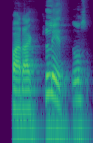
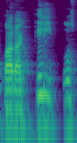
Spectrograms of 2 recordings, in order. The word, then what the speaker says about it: paracletos: Es la misma palabra, paracletos o paraclitos, como usted lo quiera pronunciar.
